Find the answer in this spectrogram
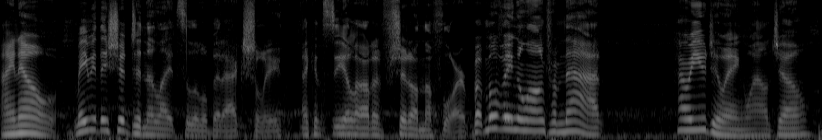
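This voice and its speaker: A woman with an American accent speaks at a moderate pace in a very deep, low pitch. Her pitch swings very widely. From US Pacific Northwest, Seattle. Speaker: stand-up comedian. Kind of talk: casual chat. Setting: sports bar.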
